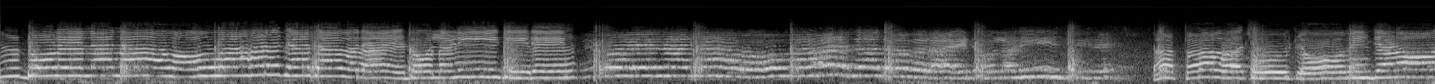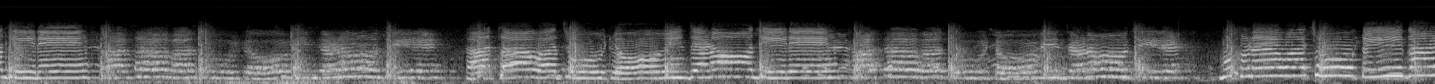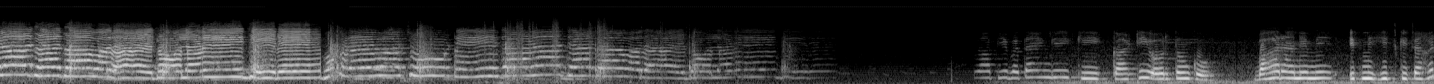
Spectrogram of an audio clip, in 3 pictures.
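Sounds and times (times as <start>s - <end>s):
women singing folk song: 0.0s - 37.1s
hand claps: 0.2s - 7.2s, 7.8s - 9.1s, 9.7s - 10.0s, 10.6s - 11.0s, 11.8s - 16.6s, 17.2s - 17.6s, 18.2s - 24.1s, 24.7s - 37.0s.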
